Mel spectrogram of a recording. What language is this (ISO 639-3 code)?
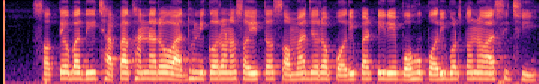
ori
